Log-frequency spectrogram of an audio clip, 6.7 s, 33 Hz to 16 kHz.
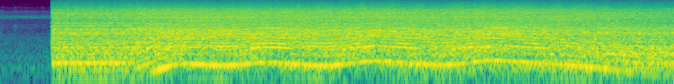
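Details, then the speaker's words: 1995 Ford F-250 4x4 351 V8 running after radiator, hoses, idler pulley and serpentine belt replacement and coolant flush: steady, smooth run with gently wandering low hum, no knocks or squeals; normal. "well this 351 is now puring like a kitten everything's all put back together finally"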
